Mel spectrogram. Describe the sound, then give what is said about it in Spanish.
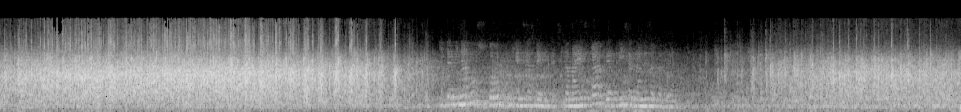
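A crowd breaks into loud, dense applause for the graduates of the Climate Engineering degree programme; it dies down while a voice speaks briefly, then the clapping swells up again through the end. “un aplauso a todos los egresados de la carrera de Ingeniería Climática.”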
